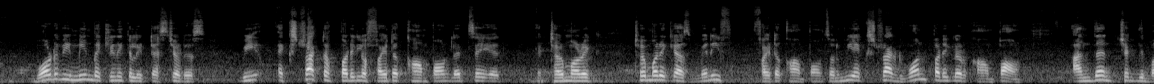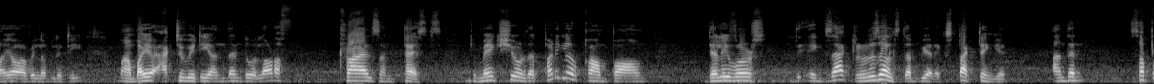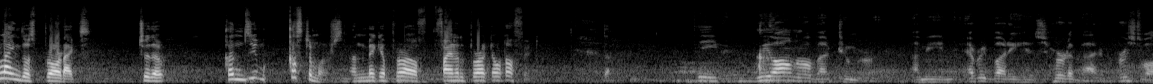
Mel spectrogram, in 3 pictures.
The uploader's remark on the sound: Live from SupplySide West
